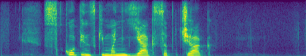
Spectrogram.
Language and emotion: Russian, angry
